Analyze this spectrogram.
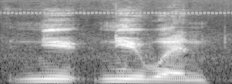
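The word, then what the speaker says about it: Nguyen: Pronounced Newin. Hi, Newin. Not like it's spelled.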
